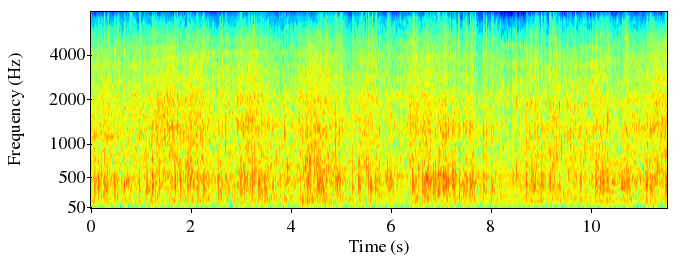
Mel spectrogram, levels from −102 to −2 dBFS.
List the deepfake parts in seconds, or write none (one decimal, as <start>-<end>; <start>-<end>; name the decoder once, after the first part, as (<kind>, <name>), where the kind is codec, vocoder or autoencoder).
5.7-6.3 (vocoder, HiFi-GAN); 8.1-10.7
